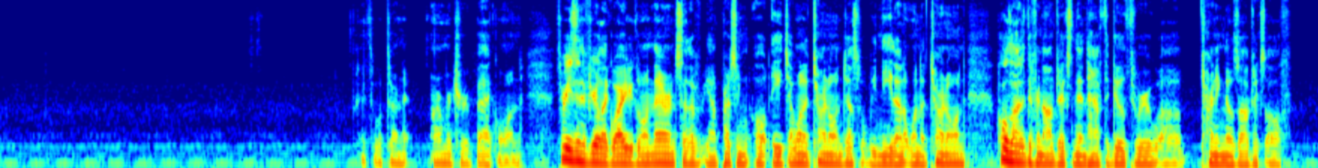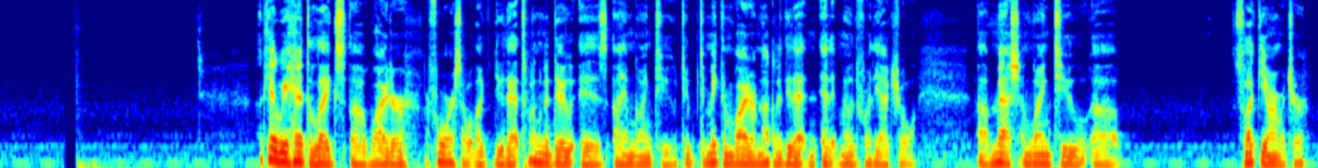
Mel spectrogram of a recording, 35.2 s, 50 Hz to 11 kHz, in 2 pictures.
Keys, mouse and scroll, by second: 0.3-1.0 scroll down 3, 3.4 click, 5.7 click, 18.5 Pause, 34.0 click.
